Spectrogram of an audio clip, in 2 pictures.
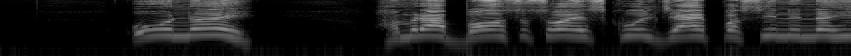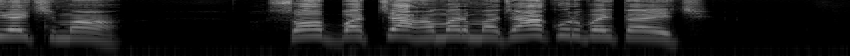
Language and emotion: Maithili, fearful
